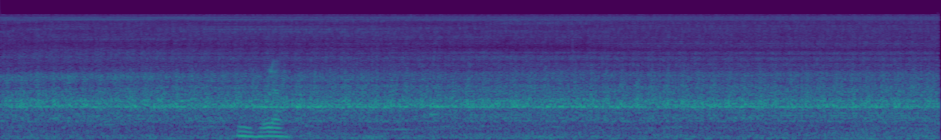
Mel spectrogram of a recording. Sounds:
Speech, Vehicle

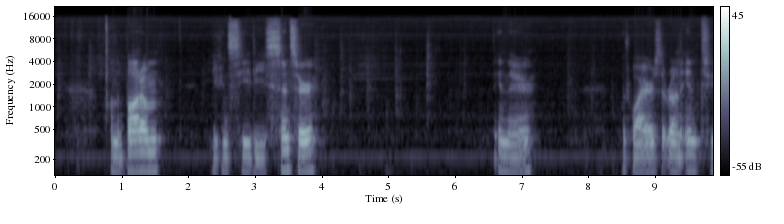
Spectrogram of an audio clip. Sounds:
Speech

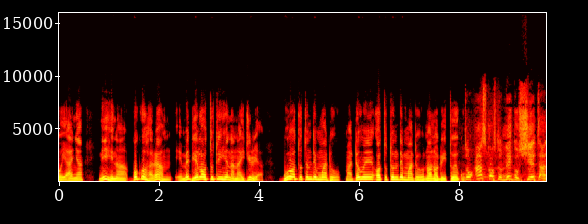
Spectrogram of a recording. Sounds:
Speech

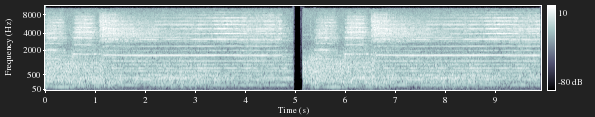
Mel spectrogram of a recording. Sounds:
Music

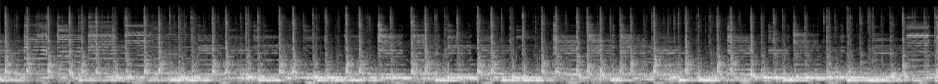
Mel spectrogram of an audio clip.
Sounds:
Percussion, Music

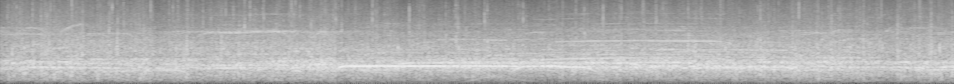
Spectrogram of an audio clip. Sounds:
Sound effect, Crowd, Applause

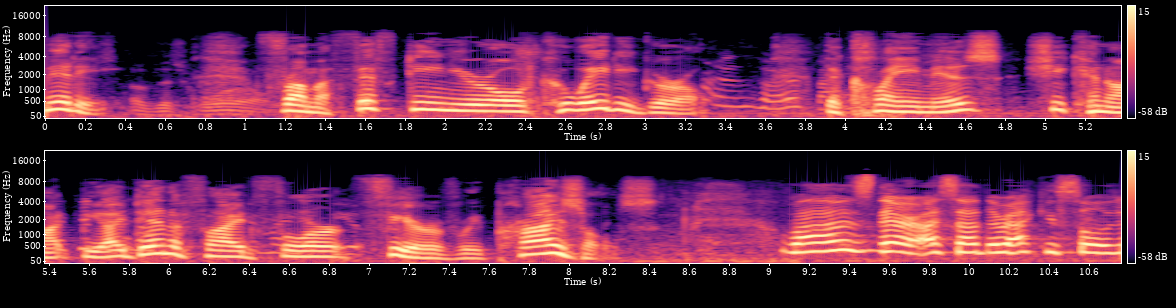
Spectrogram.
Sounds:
Narration, Speech, Male speech, woman speaking

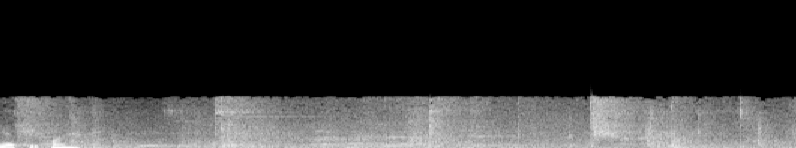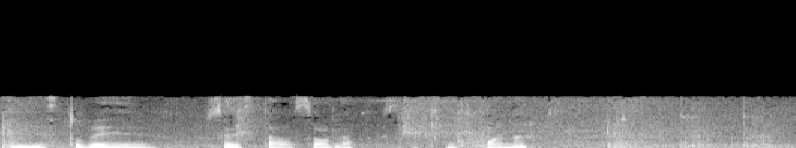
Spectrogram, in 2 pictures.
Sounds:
inside a large room or hall, Speech

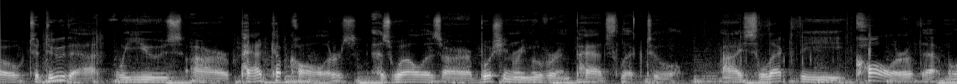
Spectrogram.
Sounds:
Speech, Music

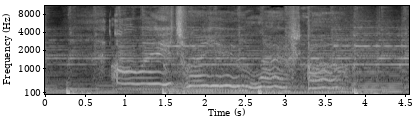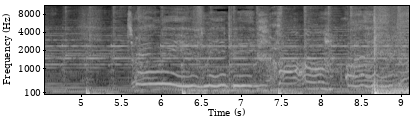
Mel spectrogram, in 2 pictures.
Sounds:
Music

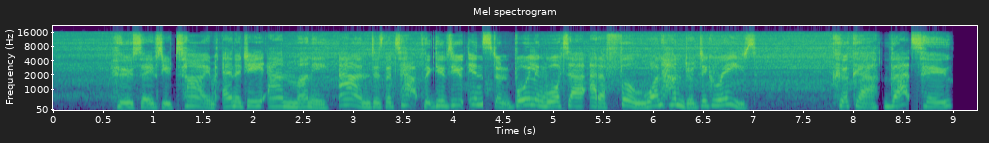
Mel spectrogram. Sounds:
Speech

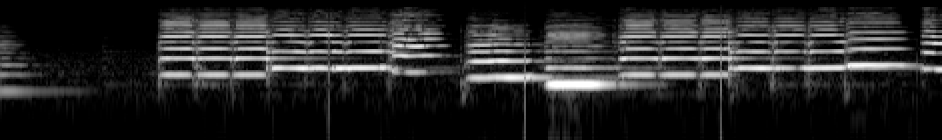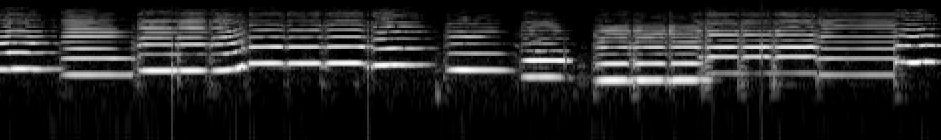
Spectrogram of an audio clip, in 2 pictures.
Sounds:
Violin, Musical instrument, Music

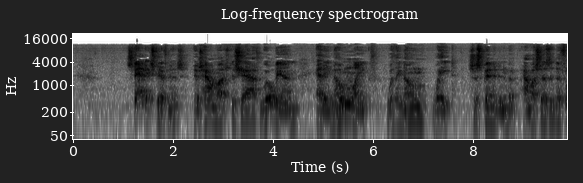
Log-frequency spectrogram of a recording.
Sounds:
Speech

